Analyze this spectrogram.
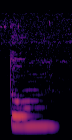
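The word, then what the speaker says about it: tong: Ketika huruf O bertemu dengan huruf NG, kita membacanya ung. Contohnya tung.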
